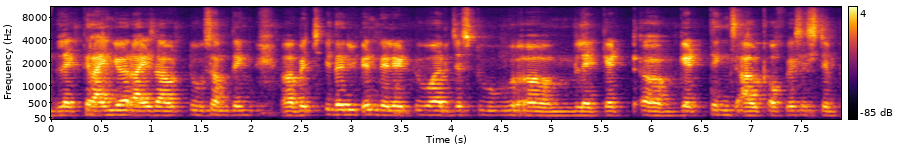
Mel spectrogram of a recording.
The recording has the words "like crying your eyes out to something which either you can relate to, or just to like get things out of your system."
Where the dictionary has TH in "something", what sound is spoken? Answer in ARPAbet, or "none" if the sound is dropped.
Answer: T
